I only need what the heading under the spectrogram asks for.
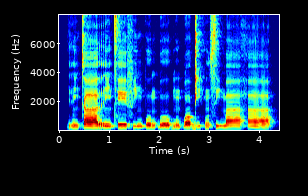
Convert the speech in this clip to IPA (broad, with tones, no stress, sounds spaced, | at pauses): r ĩ˨ k aː˦ r ĩ˦˨ tʰ eː˦ f i˦ ŋ p oː˨ ŋ ɓ oː˨˦ b ũ˨ ɓ ɔ˦ ɡ i˨ h ũ˦ s i˨ m aː˨ h aː˨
